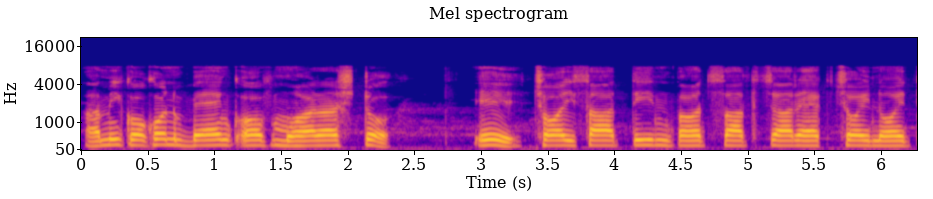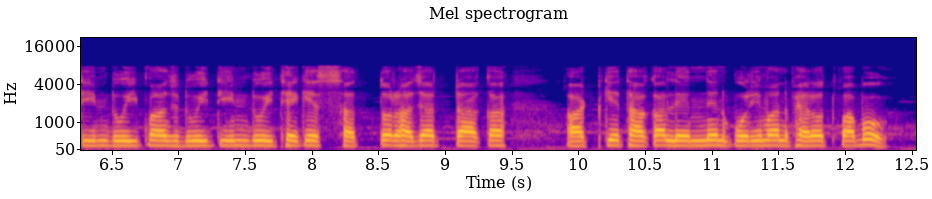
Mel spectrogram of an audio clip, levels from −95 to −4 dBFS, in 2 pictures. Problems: none marked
